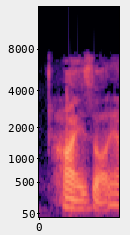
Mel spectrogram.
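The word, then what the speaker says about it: Heysel: Yeah, Heisel, yeah.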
